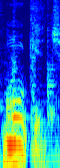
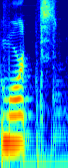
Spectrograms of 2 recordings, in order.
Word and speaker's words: mortgage: with a t yeah it has a t in it but you don't pronounce it you say mortgage morgage so not Mort mortgage not morgage morgage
